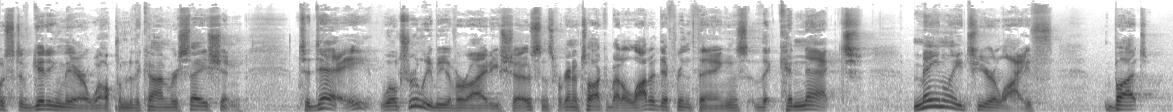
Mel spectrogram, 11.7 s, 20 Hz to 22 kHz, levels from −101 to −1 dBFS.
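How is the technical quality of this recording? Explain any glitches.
No glitches or faults are audible.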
